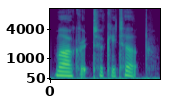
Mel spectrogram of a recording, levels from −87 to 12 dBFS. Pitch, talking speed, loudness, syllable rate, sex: 180 Hz, 215 wpm, -21 LUFS, 5.9 syllables/s, female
